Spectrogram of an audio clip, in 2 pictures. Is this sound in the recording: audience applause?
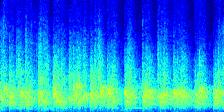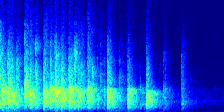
yes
